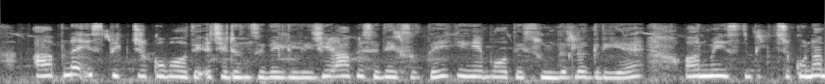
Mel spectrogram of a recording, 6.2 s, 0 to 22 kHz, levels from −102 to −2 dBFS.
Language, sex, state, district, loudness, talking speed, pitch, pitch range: Hindi, female, Himachal Pradesh, Shimla, -16 LUFS, 290 wpm, 265 Hz, 240-285 Hz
